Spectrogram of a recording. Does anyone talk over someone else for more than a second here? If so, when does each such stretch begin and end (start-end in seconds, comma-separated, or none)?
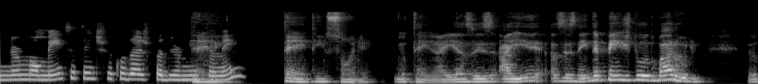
none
